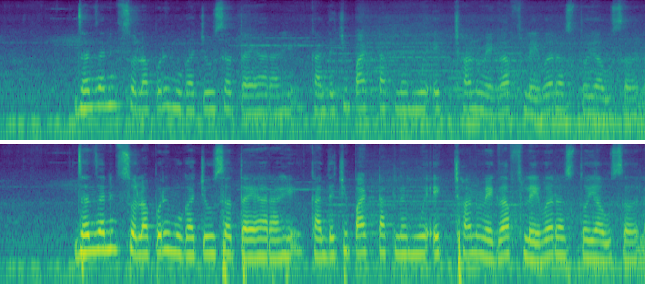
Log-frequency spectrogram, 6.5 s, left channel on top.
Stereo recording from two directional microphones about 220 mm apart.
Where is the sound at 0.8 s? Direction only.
30° right (ahead or behind).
